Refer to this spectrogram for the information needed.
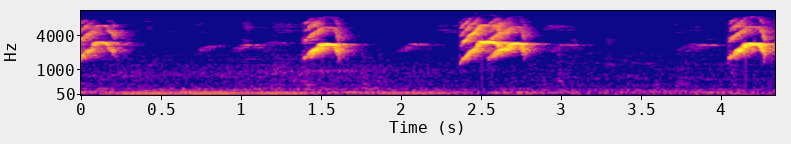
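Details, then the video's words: Male Australian finch chirping energetically: high, sharp, slurred notes repeated roughly once a second, some doubled, with quieter thin twitters between and a low humming background. "FALK AUSTRALIA JANTAN GACOR"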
